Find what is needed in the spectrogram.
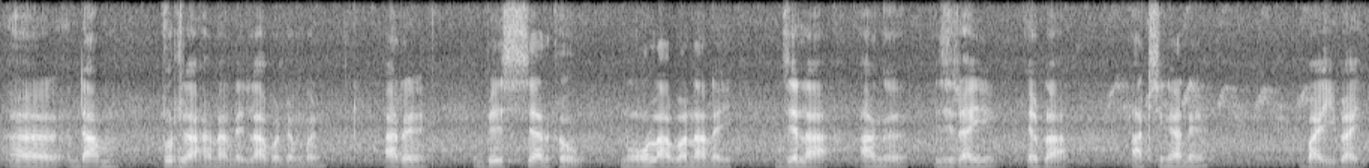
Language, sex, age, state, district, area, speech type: Bodo, male, 30-45, Assam, Kokrajhar, rural, spontaneous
